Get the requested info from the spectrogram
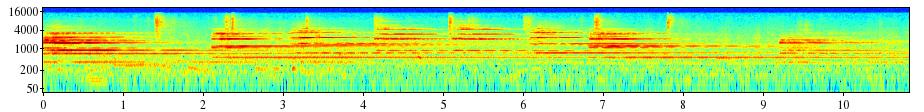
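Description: Bells struck about ten times at uneven spacing, each strike ringing on with several pitches, rung at the elevation of the consecrated host during the Mass.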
